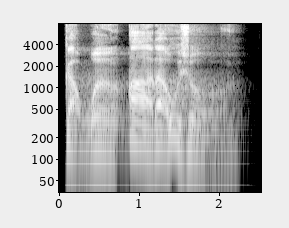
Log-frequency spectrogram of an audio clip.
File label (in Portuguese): vinheta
